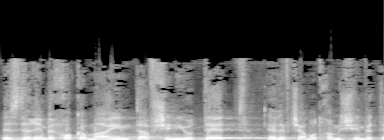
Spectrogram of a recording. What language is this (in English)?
Hebrew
